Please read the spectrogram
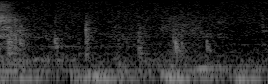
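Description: Near silence: room tone with a few faint, irregular ticks.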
